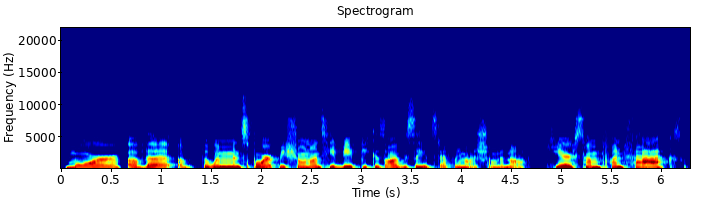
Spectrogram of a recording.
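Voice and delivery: ordinary talk, nothing marked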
